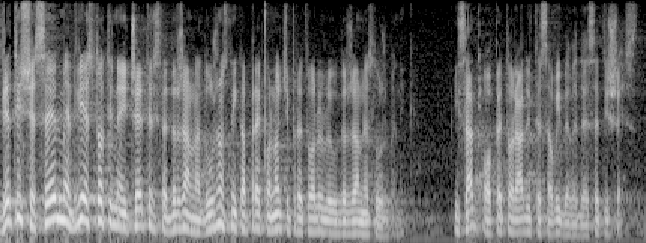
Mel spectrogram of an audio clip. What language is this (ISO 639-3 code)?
hrv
